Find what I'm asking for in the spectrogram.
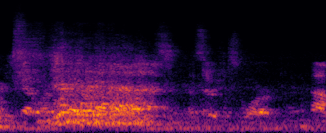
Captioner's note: laughter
